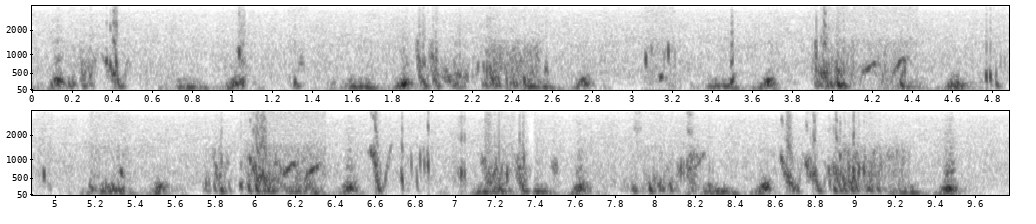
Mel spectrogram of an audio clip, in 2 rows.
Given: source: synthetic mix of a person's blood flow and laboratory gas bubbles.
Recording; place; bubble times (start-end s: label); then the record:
Doppler ultrasound of blood flow; precordium
0.17-0.49 s: bubbles
0.98-1.09 s: bubbles
1.27-1.38 s: bubbles
1.89-2.61 s: bubbles
3.04-3.22 s: bubbles
3.46-3.54 s: bubbles
3.88-4.43 s: bubbles
4.73-4.87 s: bubbles
4.91-4.99 s: bubbles
5.16-5.38 s: bubbles
5.74-6.37 s: bubbles
6.55-6.91 s: bubbles
7.01-7.06 s: bubbles
7.12-7.40 s: bubbles
7.48-7.53 s: bubbles
7.77-8.30 s: bubbles
8.59-9.28 s: bubbles
From the record:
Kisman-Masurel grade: 242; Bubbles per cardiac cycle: several, 3 to 8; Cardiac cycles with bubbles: 100%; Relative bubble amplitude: moderate (0.250 to 0.450); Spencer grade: 3 (all of the cardiac periods contain showers or single bubble signals, but not dominating or overriding the cardiac motion signals); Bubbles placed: only in the low amplitude regions of the cardiac cycle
